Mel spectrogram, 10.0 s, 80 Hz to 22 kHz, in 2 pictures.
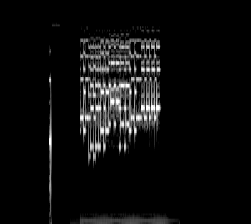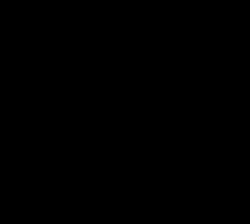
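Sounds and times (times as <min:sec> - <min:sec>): electronic ringtone melody: 0:01.6 - 0:03.2.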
